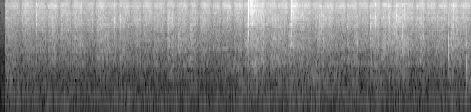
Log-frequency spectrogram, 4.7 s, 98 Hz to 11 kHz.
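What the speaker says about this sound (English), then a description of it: "just taking some red Scotch-Brite, just a little pad here, and rubbing it along through here." A small red Scotch-Brite pad rubs along aluminum AC lines on an Evo 9, giving a steady, close scuffing hiss that carries the whole stretch, with a couple of sharper strokes about midway.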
